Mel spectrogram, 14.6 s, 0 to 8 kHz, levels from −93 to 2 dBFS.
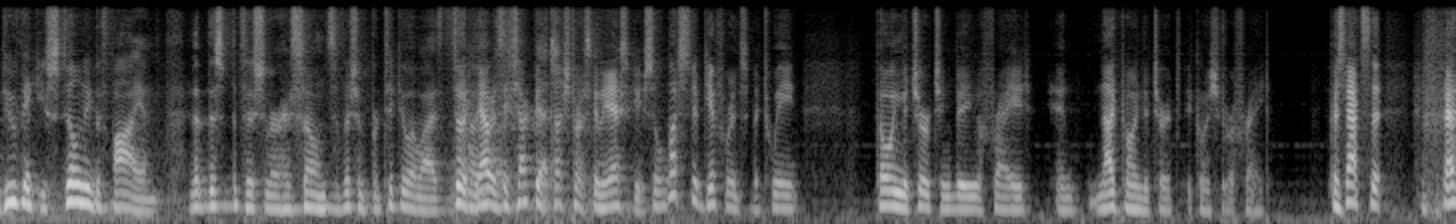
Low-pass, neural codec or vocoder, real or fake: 7.2 kHz; codec, 16 kHz, 0.5 kbps, FunCodec, trained on Chinese and English, 25 frames a second; fake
